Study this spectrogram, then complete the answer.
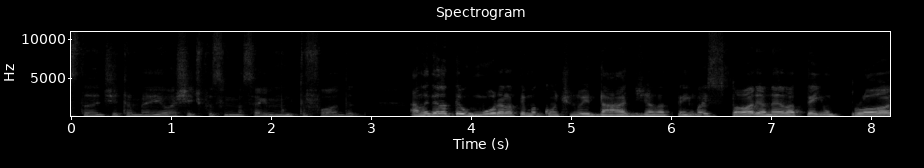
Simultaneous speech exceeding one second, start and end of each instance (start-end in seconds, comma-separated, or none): none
